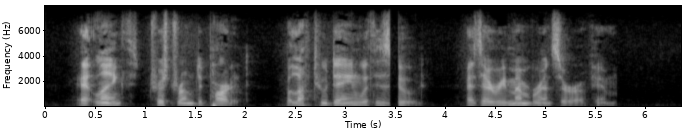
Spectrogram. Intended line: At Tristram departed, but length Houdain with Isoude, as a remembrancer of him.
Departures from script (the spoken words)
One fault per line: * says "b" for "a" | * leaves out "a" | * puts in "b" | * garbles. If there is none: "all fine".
* puts in "length"
* says "left" for "length"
